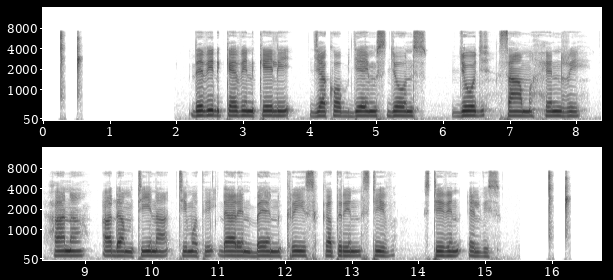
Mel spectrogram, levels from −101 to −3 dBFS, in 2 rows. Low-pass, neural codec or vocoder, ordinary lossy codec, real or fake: 7.2 kHz; none; none; real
